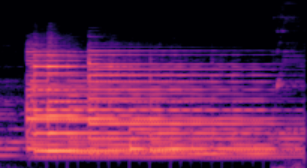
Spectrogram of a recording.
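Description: Guitar melody from a trap instrumental, playing alone with no drums or bass: a chord comes in about a fifth of a second in, moves to a new note shortly after, and rings out, fading near the end.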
